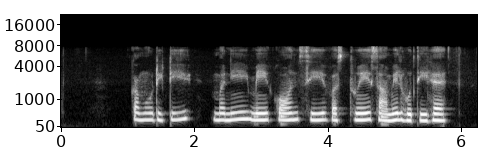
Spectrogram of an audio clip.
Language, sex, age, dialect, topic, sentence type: Hindi, female, 51-55, Garhwali, banking, statement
